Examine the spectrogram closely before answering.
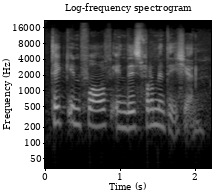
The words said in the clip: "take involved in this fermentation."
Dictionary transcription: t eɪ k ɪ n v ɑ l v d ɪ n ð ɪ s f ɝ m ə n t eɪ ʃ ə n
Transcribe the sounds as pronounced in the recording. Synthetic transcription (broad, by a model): t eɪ k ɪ n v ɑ l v ɪ n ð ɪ s f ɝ m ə n t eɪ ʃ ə n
